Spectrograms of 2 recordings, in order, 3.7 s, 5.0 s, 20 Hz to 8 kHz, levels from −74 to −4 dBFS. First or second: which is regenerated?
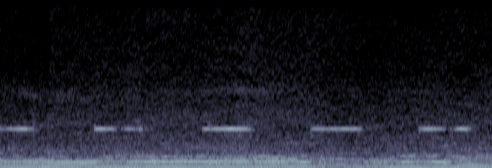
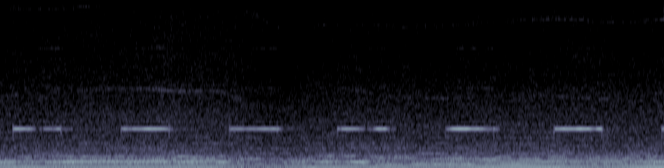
first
